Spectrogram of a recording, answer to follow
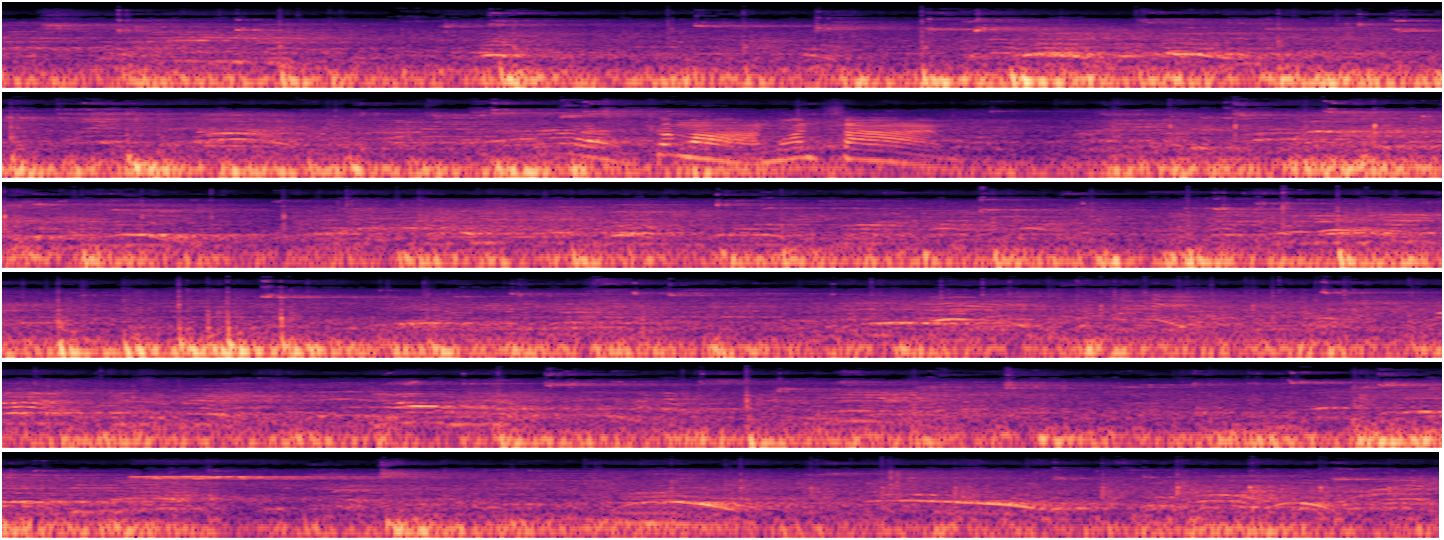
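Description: Basketball dribbled and bouncing on a hardwood gym floor, with the indistinct voices of players and spectators echoing in a large gym.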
